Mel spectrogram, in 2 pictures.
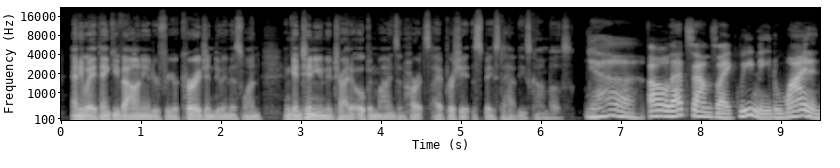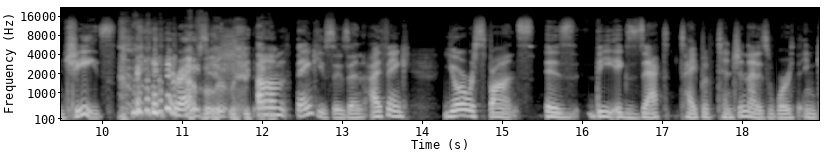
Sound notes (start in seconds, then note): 10.2 laughing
